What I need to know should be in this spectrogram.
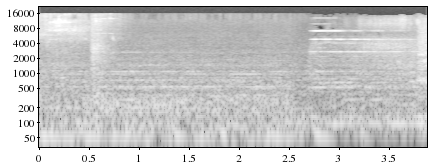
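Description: An elevator hums low and steady as it rises.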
